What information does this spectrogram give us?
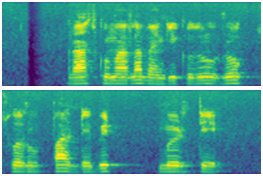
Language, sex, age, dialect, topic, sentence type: Marathi, male, 18-24, Northern Konkan, banking, statement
